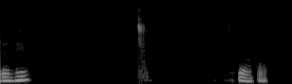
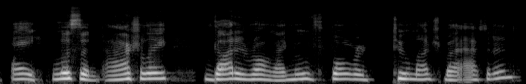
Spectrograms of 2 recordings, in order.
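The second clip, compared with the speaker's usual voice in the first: loud; 8 dB louder than usual. Real, not acted. Streamer explaining a setup mistake to chat.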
